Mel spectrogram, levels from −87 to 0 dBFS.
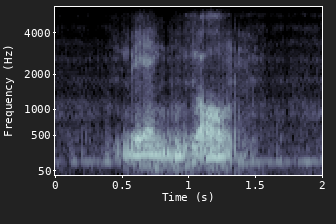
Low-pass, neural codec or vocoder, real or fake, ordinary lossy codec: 5.4 kHz; autoencoder, 44.1 kHz, a latent of 192 numbers a frame, MeloTTS; fake; Opus, 16 kbps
